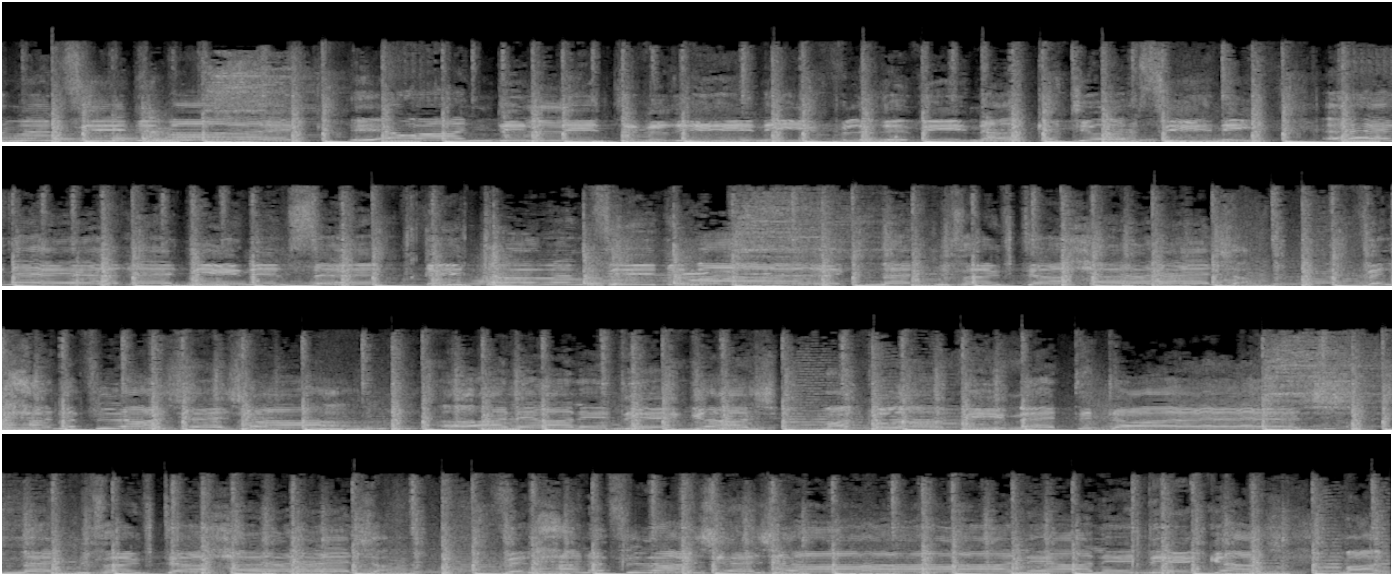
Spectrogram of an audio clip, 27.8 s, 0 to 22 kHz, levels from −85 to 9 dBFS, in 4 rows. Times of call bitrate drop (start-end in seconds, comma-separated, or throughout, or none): none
